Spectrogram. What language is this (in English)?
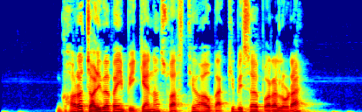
Odia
